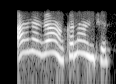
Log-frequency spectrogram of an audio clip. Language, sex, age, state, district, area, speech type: Kashmiri, female, 30-45, Jammu and Kashmir, Budgam, rural, conversation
